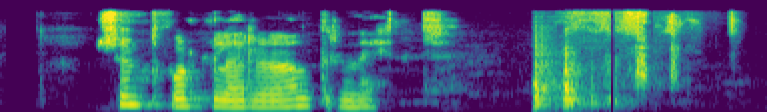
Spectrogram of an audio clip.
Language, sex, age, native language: Icelandic, male, 7, Icelandic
